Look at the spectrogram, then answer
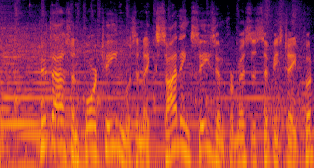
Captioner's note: voiceover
